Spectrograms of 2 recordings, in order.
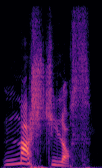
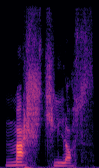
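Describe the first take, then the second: First: Slow, drawn-out pretend grumble; mock weary sigh. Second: Slow, resigned play-acting; pretend weary sigh. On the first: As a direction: say it like a bored husband, slowly. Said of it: "udajesz, że zamykasz gazetę i mówisz". (powoli, na niby zrezygnowany) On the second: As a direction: drag it out like a tired dad. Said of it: "udałem, że zamykam gazetę i powiedziałem". (powoli, udawane westchnienie)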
